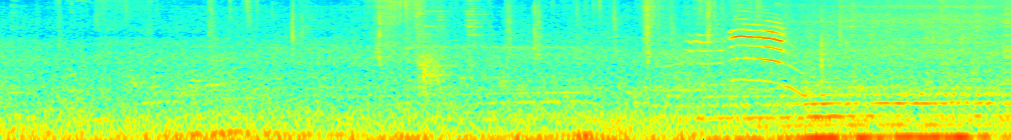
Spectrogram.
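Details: Kitten meowing while being fed: one clear, bright, arched meow falling away near the end, after faint earlier cries, with constant low-pitched background hum throughout.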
